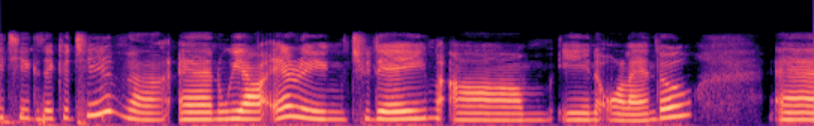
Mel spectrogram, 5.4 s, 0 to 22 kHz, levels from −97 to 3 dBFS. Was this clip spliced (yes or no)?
no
